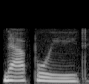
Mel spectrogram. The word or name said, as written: knapweed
